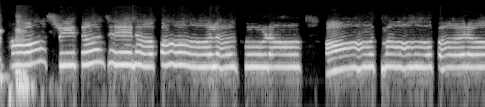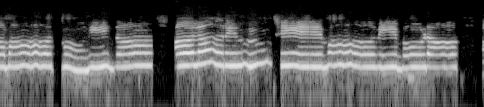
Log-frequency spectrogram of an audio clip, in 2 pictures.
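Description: A young woman singing a Telugu Christian song solo and unaccompanied, in held, gliding phrases with short breaks for breath between them, heard over a video call. A brief burst of noise comes at the very start.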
